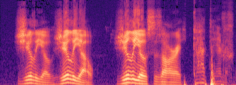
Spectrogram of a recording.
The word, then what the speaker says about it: Giulio: And you say Gilio. Try saying Gilio like you say... Djibouti? Giulio.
